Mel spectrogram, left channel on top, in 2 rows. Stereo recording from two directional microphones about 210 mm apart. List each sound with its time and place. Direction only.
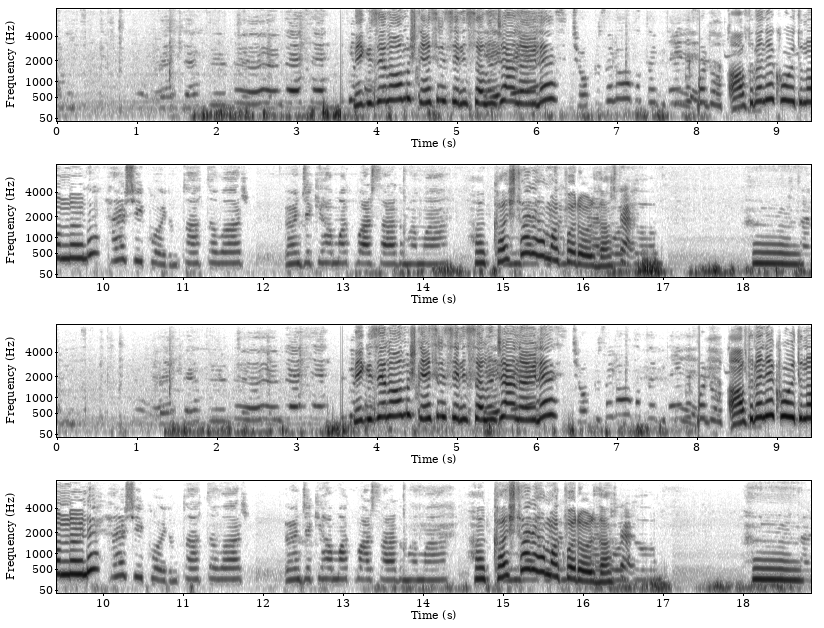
2.3 s male singing: centre (ahead or behind)
3.7 s a woman's voice: 30° right (ahead or behind)
8.0 s speech: centre (ahead or behind)
8.4 s a woman's voice: 40° right (ahead or behind)
10.2 s speech: 10° right (ahead or behind)
14.6 s speech: 25° right (ahead or behind)
18.0 s speech: 20° right (ahead or behind)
